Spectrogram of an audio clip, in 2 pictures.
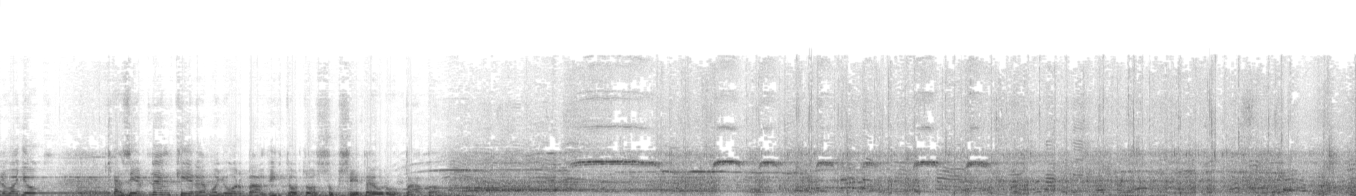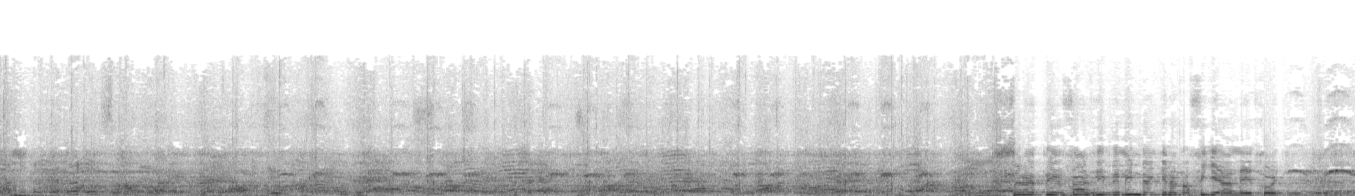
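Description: A man speaks loudly and with emphasis through a loudspeaker outdoors.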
